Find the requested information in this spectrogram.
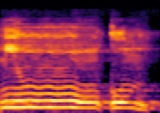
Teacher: Lim, masuk ke huruf berikutnya, lim minkum, nun sukun bertemu kaf, ikhfa hakiki, kita samarkan bunyi nun sukun dan mendengung selama 3 harokat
